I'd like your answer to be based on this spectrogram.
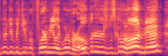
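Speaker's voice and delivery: imitated high, loud volley of questions; retold excited questioning. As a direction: pester loudly as the puzzled singer. Retells singer's excited questioning.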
